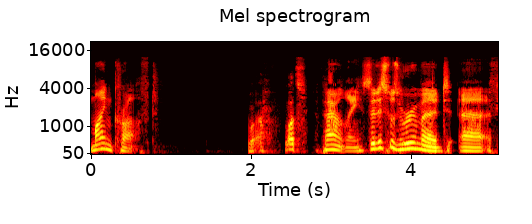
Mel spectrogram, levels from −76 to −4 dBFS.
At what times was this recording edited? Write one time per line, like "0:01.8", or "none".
0:02.7

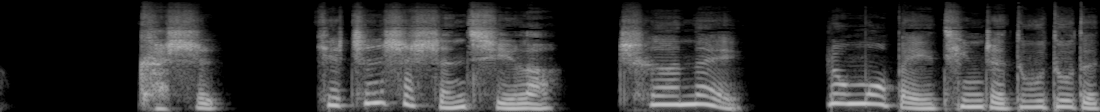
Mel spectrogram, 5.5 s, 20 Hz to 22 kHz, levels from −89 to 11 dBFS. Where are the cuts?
0:03.0

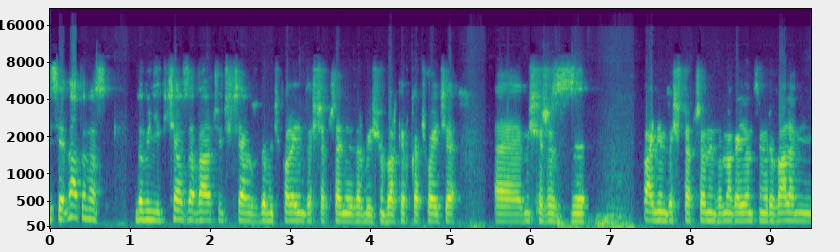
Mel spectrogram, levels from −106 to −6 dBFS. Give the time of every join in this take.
none

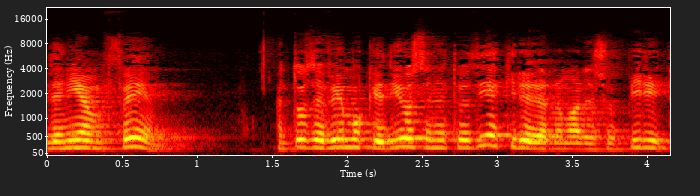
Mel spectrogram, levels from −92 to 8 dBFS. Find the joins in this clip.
none

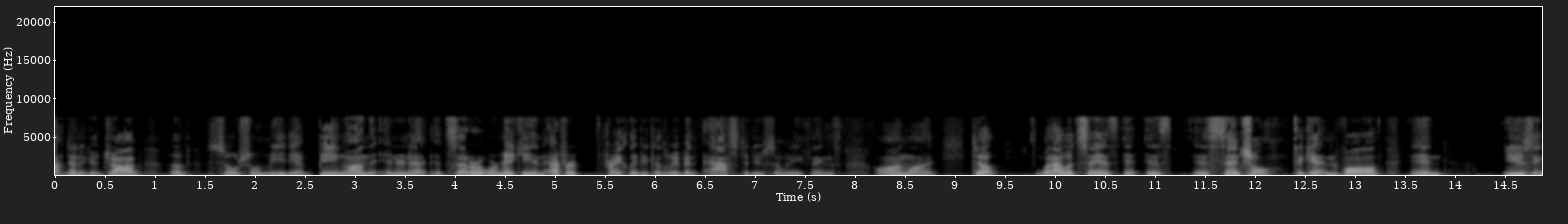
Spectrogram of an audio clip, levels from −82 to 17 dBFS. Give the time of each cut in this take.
none

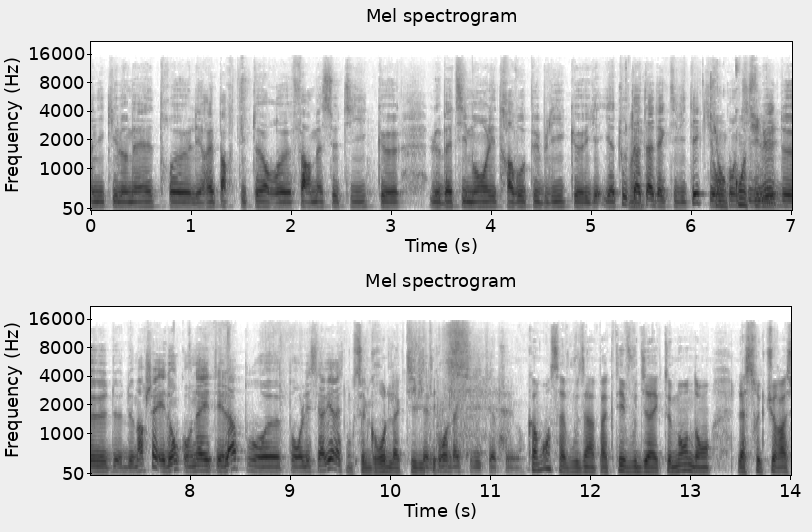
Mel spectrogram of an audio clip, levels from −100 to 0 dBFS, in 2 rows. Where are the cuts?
0:09.5
0:11.4

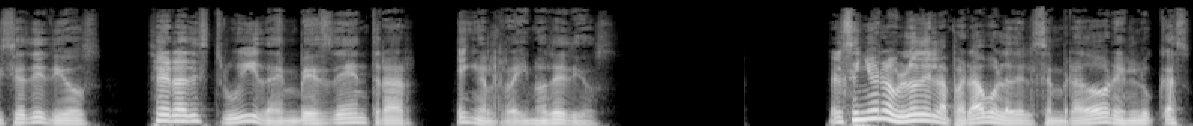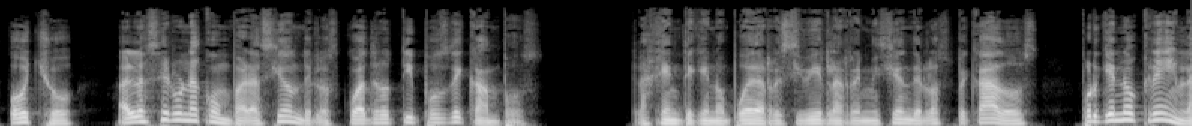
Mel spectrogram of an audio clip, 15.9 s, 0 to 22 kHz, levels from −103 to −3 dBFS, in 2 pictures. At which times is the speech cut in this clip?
0:12.0

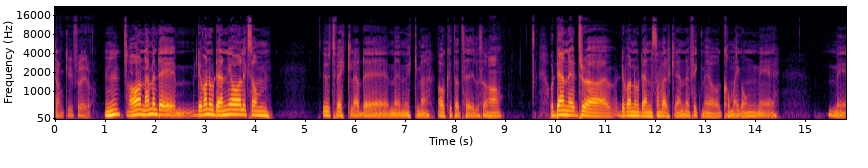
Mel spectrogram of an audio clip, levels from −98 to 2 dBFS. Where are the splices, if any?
0:01.3
0:07.6

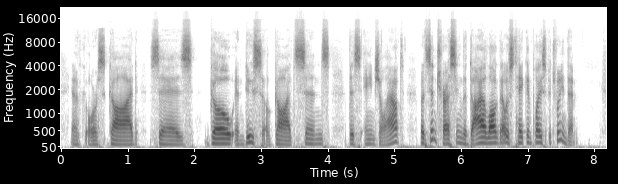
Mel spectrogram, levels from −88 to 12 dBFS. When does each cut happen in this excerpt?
none

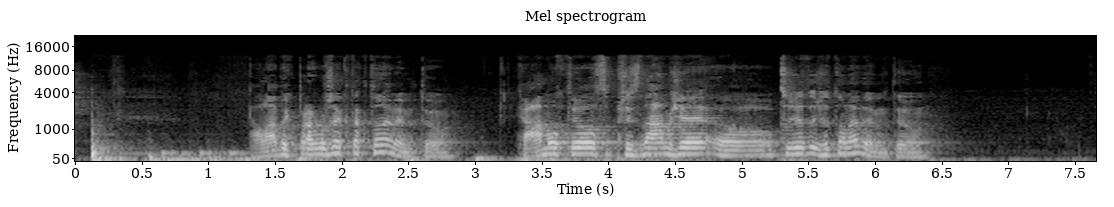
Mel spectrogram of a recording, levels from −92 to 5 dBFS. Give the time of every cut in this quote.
0:01.3
0:03.3
0:05.3

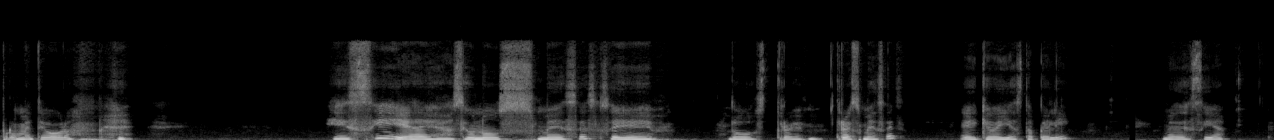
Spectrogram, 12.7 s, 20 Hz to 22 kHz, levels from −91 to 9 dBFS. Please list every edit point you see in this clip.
none

